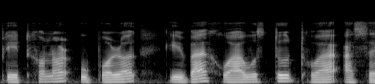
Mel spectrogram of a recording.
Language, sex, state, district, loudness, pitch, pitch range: Assamese, male, Assam, Sonitpur, -20 LUFS, 115 Hz, 110-125 Hz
